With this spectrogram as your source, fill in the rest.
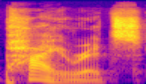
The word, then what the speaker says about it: pirate: We'll take a peek into the world of pirates on this week's episode of FYI. And I want you to pay attention to how I'm pronouncing it. Pirate. I didn't say rate, I said writ. Pirate.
